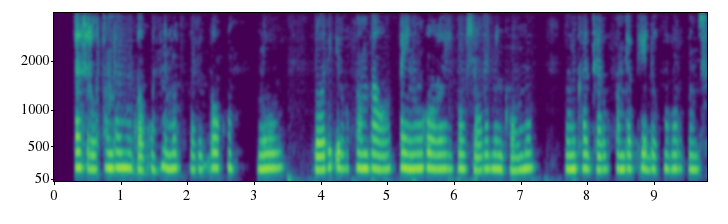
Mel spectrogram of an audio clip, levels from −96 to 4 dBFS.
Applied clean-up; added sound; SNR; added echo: neural mask model DeepFilterNet 3.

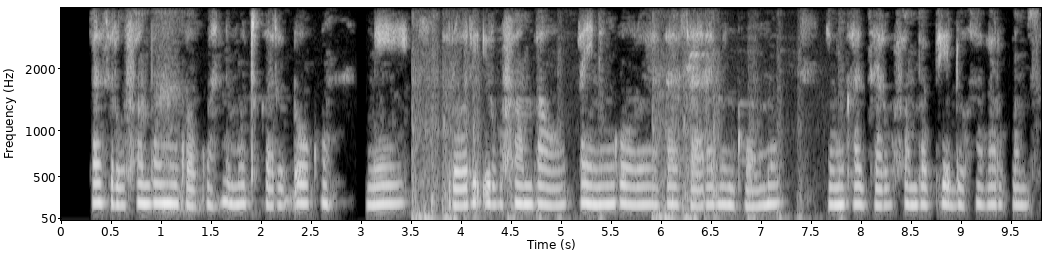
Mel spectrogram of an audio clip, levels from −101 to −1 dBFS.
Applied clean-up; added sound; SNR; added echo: none; Train; 13 dB; none.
